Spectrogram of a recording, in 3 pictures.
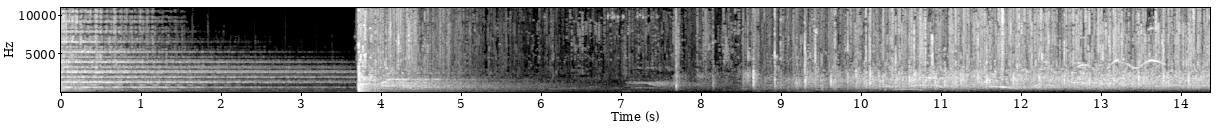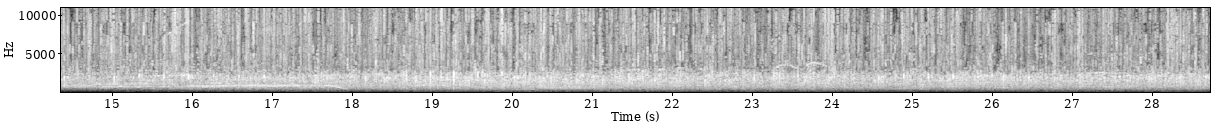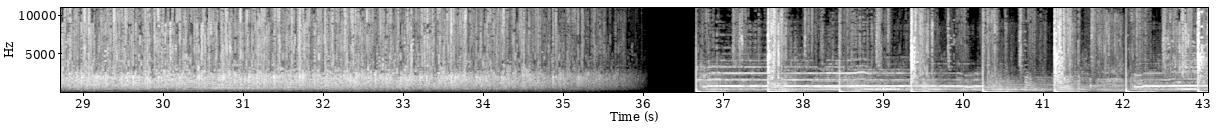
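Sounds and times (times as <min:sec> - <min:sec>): large audience applauding: 0:07.1 - 0:36.1, 0:41.2 - 0:43.0
whistles from audience: 0:10.0 - 0:28.6, 0:36.8 - 0:43.0.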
